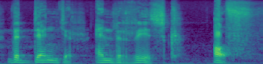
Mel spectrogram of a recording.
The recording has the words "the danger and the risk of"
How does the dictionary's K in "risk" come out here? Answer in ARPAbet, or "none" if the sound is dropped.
K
